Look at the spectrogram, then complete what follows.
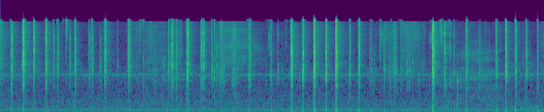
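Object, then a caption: Plastic CD jewel case. A closed, clear plastic CD jewel case is held in both hands and tapped with the fingertips. The result is a quick, irregular patter of short, crisp clicks with bright, sharp attacks that die away almost instantly, some louder than others. A faint, steady low hum sits underneath.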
